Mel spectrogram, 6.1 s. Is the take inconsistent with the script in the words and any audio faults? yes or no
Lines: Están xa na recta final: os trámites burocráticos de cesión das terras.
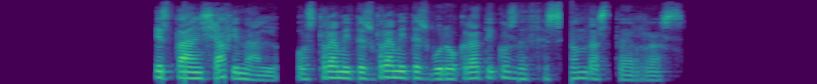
yes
